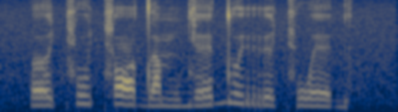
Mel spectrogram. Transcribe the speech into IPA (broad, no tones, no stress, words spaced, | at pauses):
əːcu cɔdamɟe durʲɔcweɡ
